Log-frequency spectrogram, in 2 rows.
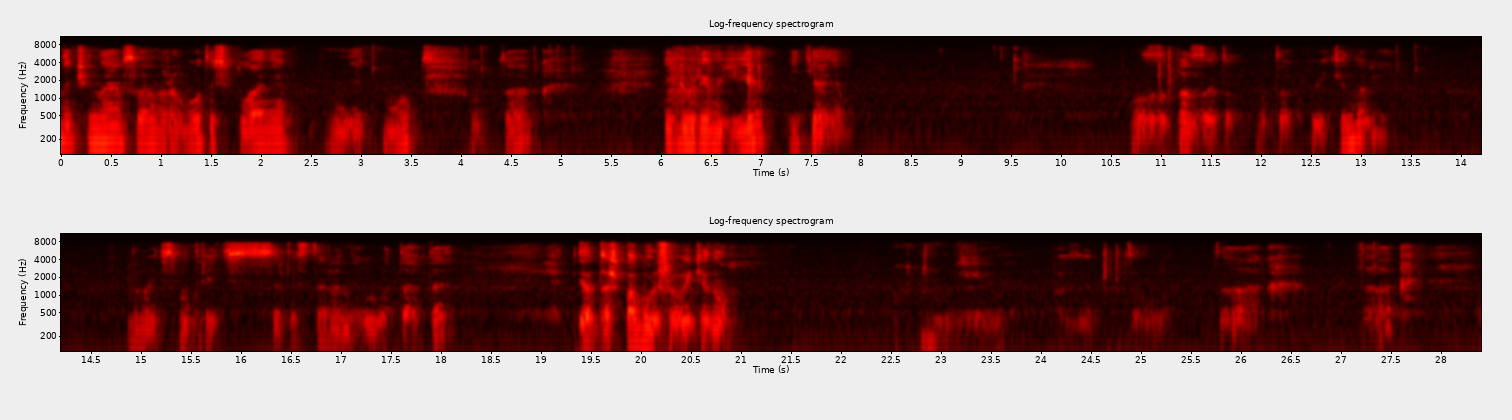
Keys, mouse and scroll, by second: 4.0 click, 4.7 click, 6.9 e, 16.4 KP_1, 22.7 g.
